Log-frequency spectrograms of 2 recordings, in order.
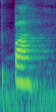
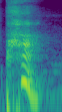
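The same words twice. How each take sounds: First: The consonant is tight and tense, with no air. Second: The consonant is released with a strong puff of air. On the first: "Kapag naka double consonant" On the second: "aspirated form o yung may hangin"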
